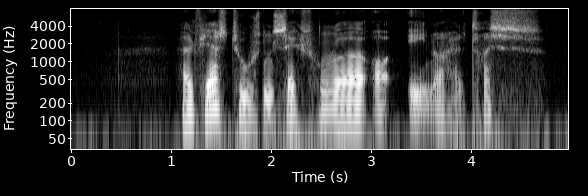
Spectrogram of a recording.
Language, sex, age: Danish, male, 66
